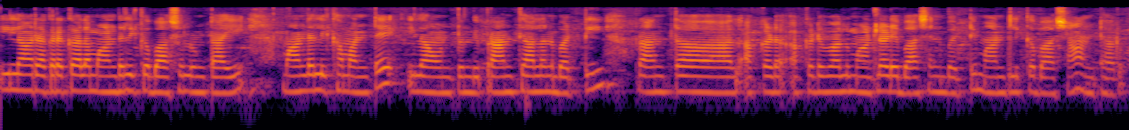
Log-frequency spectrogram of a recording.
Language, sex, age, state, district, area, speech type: Telugu, female, 18-30, Telangana, Siddipet, urban, spontaneous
